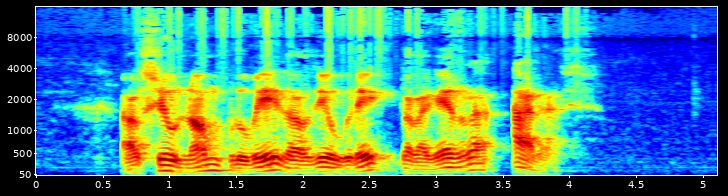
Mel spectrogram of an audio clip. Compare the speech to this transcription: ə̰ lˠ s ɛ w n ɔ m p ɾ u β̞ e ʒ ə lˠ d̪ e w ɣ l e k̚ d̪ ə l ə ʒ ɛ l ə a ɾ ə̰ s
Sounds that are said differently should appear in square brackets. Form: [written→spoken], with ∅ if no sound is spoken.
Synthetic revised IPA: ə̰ lˠ s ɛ w n ɔ m p ɾ u β̞ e [ʒ→ð] ə lˠ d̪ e w ɣ [l→ɾ] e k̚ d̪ ə l ə [ʒ→ɣ] ɛ [l→r] ə a ɾ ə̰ s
